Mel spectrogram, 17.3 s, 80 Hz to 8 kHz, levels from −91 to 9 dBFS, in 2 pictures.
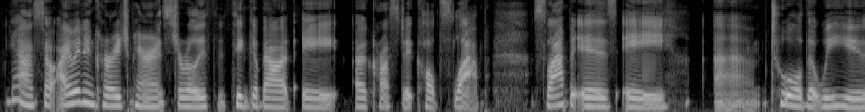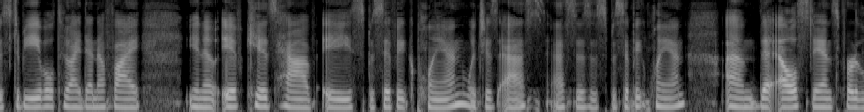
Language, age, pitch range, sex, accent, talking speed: English, 30-49, 170-185 Hz, female, American, 170 wpm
